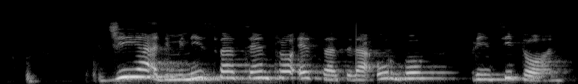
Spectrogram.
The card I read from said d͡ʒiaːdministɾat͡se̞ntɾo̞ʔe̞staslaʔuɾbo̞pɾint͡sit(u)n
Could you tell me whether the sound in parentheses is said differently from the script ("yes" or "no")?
yes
